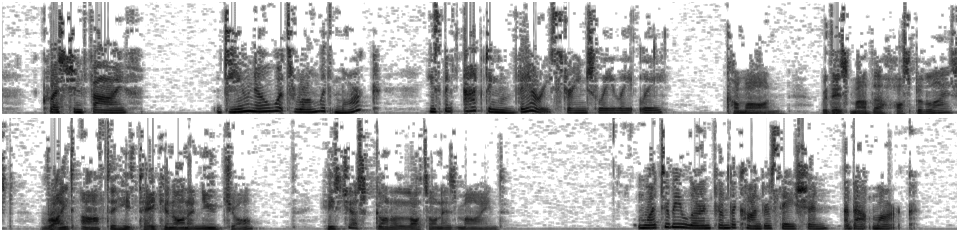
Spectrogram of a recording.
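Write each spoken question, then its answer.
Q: What do we learn from the conversation about Mark?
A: He is under a lot of stress: his mother is in hospital and he has just started a new job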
